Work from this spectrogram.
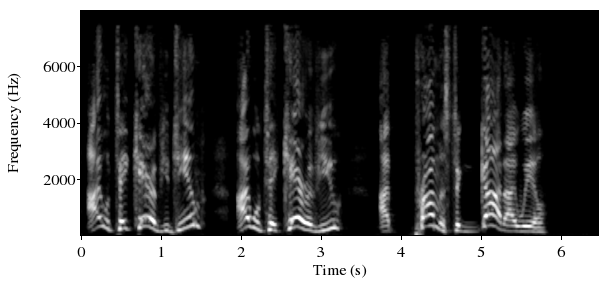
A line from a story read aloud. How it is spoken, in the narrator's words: The youth cried out to him excitedly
